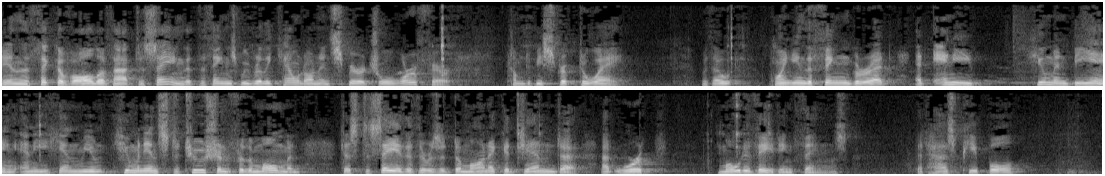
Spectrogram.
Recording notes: Morning Service. Preached in the Annunciation of the Blessed Virgin Mary on Trinity Sunday.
